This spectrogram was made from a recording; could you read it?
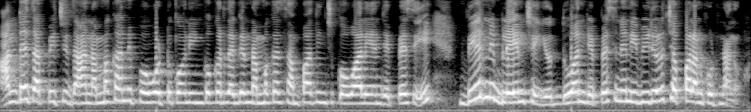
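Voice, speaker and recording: A woman presenter talks quickly in a high voice. She explains earnestly and gives advice. Now and then she acts out what people say. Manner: earnest, advising, repeats phrases and acts out quoted speech. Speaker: news presenter. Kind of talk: explainer to camera on a legal topic.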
